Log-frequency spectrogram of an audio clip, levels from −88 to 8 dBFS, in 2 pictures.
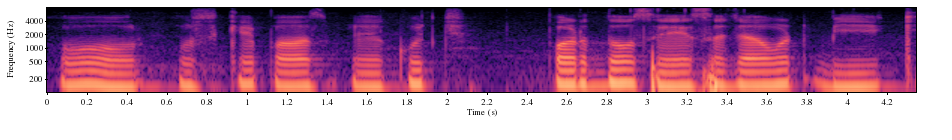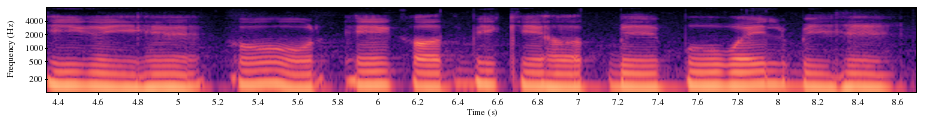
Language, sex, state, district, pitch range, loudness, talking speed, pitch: Hindi, male, Uttar Pradesh, Saharanpur, 135-155 Hz, -17 LUFS, 145 wpm, 145 Hz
